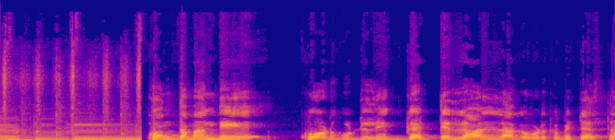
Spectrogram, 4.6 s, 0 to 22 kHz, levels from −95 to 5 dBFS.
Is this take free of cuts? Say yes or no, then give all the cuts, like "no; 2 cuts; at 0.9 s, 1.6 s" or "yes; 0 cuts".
no; 1 cut; at 0.9 s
